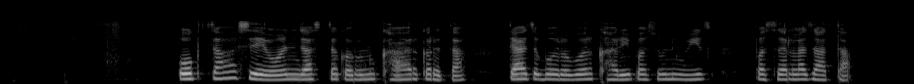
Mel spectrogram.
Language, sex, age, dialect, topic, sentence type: Marathi, female, 25-30, Southern Konkan, agriculture, statement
